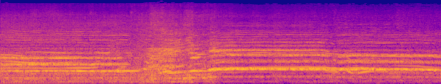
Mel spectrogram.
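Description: Group of voices singing together, a few shorter notes followed by one long held note from about halfway through.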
